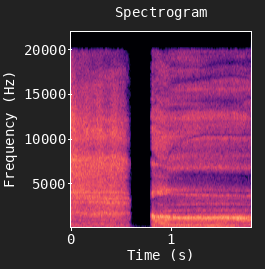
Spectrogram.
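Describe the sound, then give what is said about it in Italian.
A voice imitates Darth Vader's mechanical breathing: a loud, hissing inhale, a brief silent pause, then a long raspy exhale with a whistling, filtered edge. “E se poco poco hai dei problemi di respirazione, respirazione sei subito Darth Vader.”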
